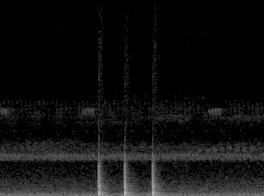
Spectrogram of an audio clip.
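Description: Someone knocks three times on a wooden door.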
